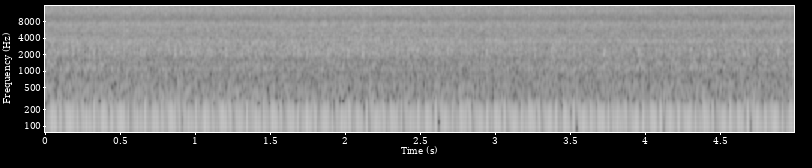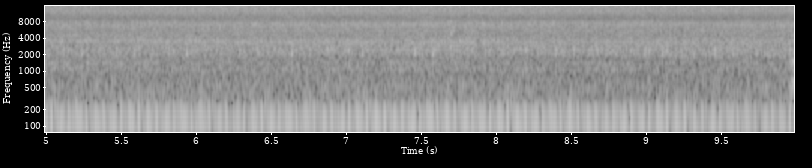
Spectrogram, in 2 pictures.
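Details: New 2018 Ford Mustang GT, Gen 3 Coyote V8, on a dealer lot: steady idle with a faint, quick, even valvetrain-type tick on top; owner believes the tick is normal for this engine, cause not pinned down.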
